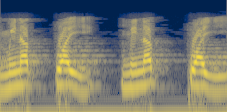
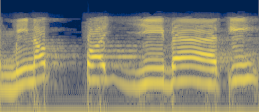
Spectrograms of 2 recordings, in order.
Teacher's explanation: تو کو ادا کرتے ہوئے ہونٹوں کو گول نہیں کریں گے، اس طرح نہیں بنیں گے منت طوی منت طوی، یہ ہونٹ گول ہو رہے ہیں. بغیر ہونٹوں کو گول کیے اس کی زبر جب ادا کریں گے تو آواز اور منہ کھول کر ادا کریں گے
